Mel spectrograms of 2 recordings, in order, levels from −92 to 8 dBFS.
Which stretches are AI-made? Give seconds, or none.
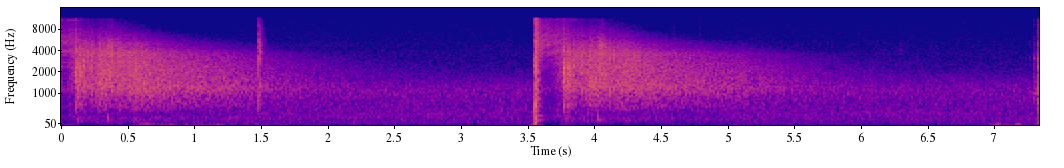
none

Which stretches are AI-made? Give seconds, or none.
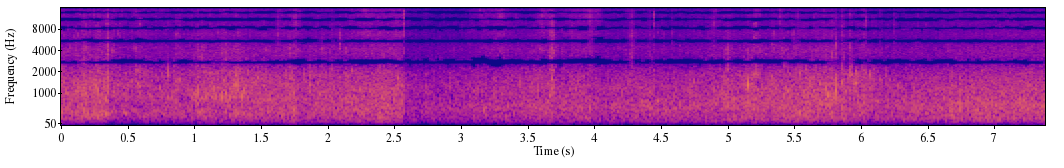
0.0-7.4 (vocoder, BigVGAN v2)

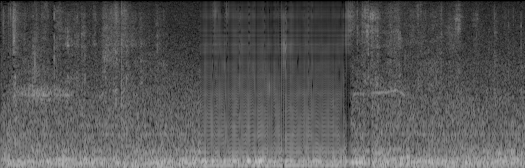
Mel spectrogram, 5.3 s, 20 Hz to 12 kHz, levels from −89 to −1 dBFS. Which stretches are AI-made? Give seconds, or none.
2.0-3.5 (vocoder, BigVGAN v2)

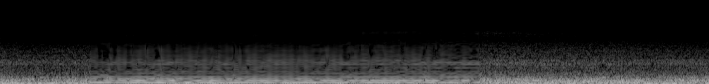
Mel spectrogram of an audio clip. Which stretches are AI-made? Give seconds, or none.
0.9-4.8 (vocoder, BigVGAN v2)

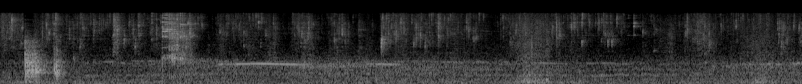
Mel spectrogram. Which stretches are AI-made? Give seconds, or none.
3.3-5.0 (vocoder, Vocos)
